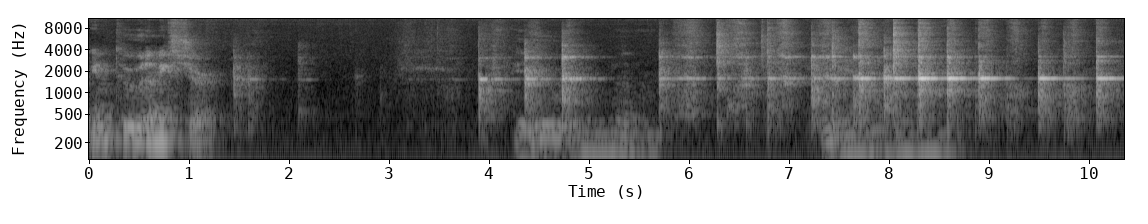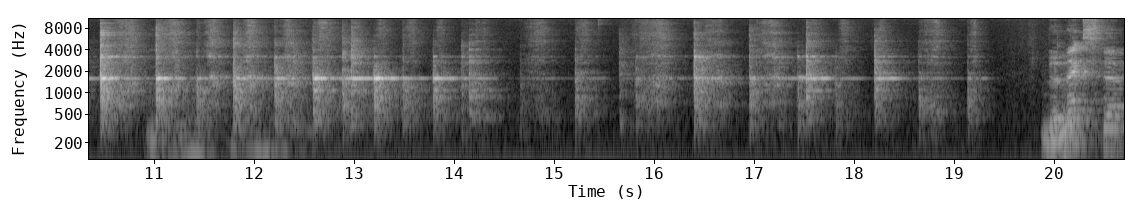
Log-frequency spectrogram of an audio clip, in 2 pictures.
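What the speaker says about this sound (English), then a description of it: "next we add the melted coconut butter into the mixture" Melted coconut butter being poured and scraped into a bowl of chopped nuts and dates, a series of quick clinking spoon-on-bowl scrapes and taps close by, with a person speaking over parts of it.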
